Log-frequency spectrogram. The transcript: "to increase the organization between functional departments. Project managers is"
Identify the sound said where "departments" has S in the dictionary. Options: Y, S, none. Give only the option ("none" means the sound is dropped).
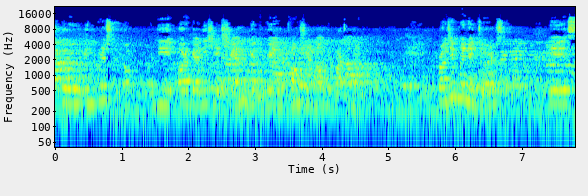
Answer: none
